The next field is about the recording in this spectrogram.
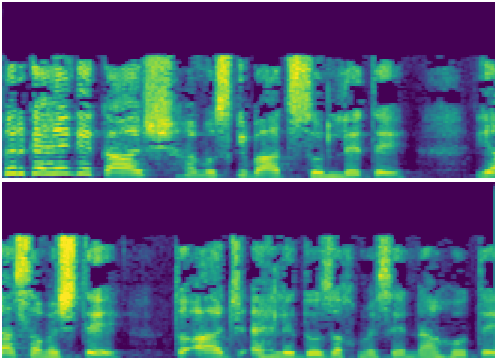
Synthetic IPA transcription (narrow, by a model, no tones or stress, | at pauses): pʰɪɾkɛɦẽɡekaːʃɦɐmʊskibaːt̪sʊnleːt̪e | jasɐməd͡ʒʱt̪e | t̪oʔaːd͡ʒɛɦled̪oːzəxmẽsenɐɦoːt̪eː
